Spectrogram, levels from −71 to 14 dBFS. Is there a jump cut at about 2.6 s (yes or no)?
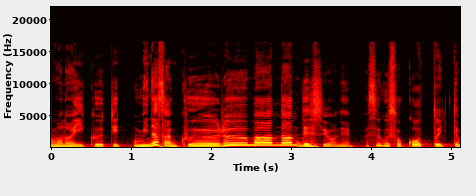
no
